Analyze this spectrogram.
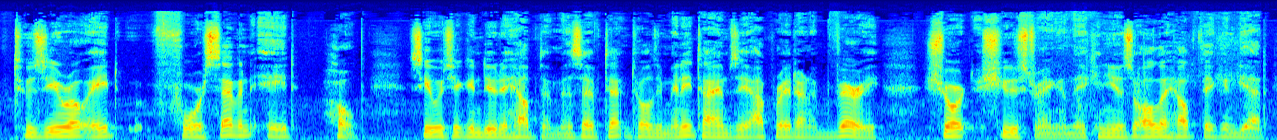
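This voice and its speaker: The host is an older man on a local talk show, his pitch fairly low. He talks haltingly, leaning on fillers and misspeaking names, and raises his voice with more heat when discussing politics.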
